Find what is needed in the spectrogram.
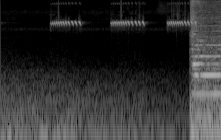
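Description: Crickets chirping: short pulsed high chirps, about two a second, over a low rumble that fades away. This is the night ambience laid over the moonlit-sky shot.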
